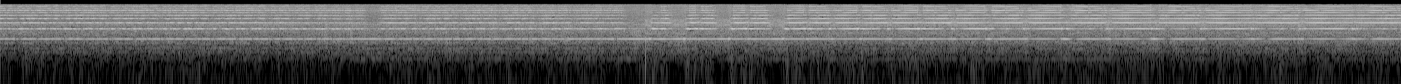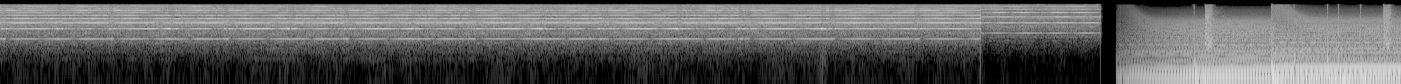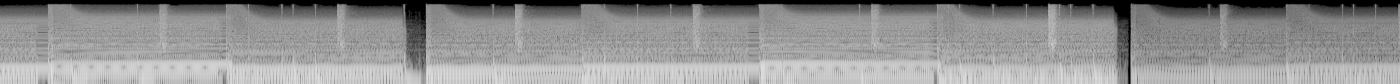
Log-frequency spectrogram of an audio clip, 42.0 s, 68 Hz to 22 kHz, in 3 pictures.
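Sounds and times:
engraving spindle whine: 0:02.4 - 0:24.9.

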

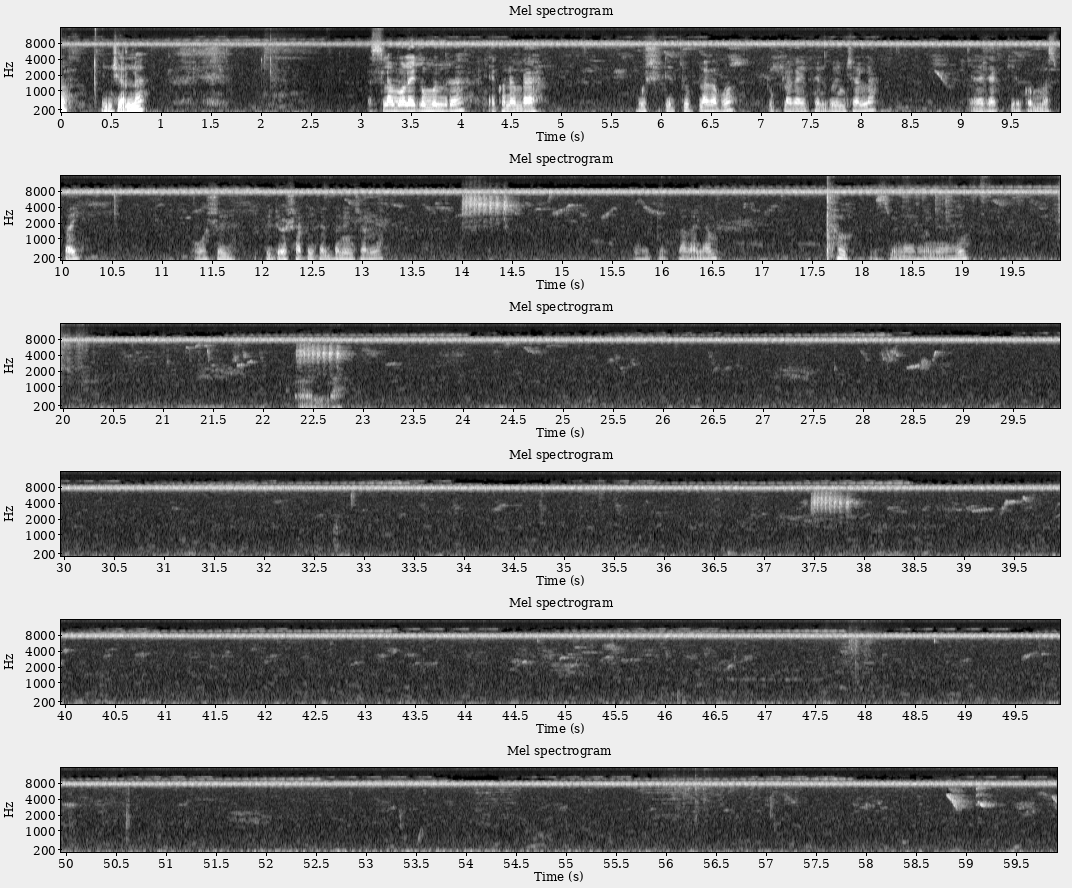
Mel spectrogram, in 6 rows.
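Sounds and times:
insects droning: 0:00.0 - 0:59.9
bird chirps: 0:11.3 - 0:23.4, 0:37.2 - 0:40.1.

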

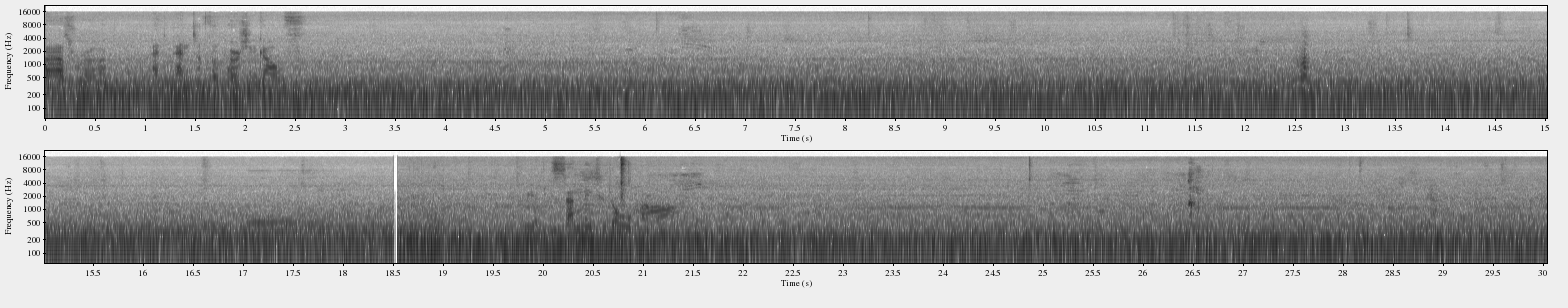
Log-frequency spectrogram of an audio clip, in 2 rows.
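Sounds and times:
airliner cabin rumble: 0:00.0 - 0:30.0
faint short tone: 0:17.0 - 0:18.1.

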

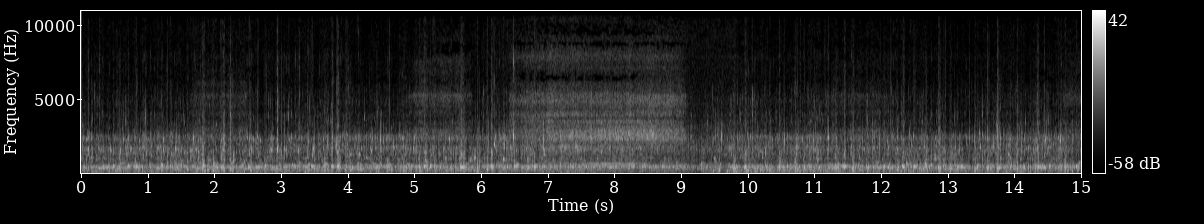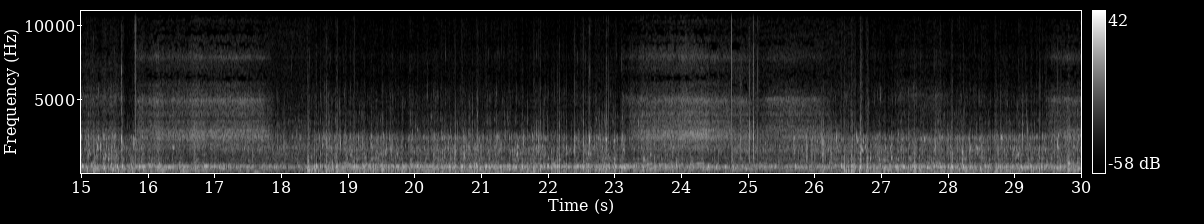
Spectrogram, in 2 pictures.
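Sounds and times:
bubbling exhalations: 0:00.0 - 0:30.0
regulator hissing inhalations: 0:05.0 - 0:09.2, 0:15.8 - 0:18.0, 0:23.1 - 0:26.4, 0:29.5 - 0:30.0.

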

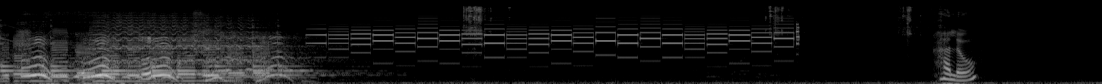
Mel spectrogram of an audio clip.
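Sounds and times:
background music: 0:00.0 - 0:07.6
phone ringtone melody: 0:00.0 - 0:08.0.

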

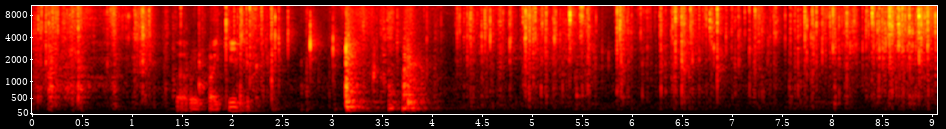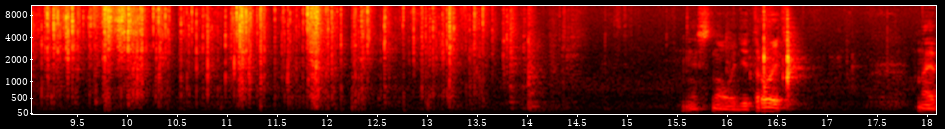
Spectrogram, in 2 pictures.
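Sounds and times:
foil wrapper crinkling: 0:00.0 - 0:03.1, 0:04.1 - 0:14.0
wrapper tearing: 0:00.0 - 0:14.0.

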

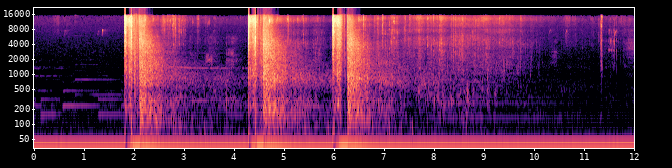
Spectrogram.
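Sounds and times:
shotgun shot echoing: 0:01.8 - 0:08.0.

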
